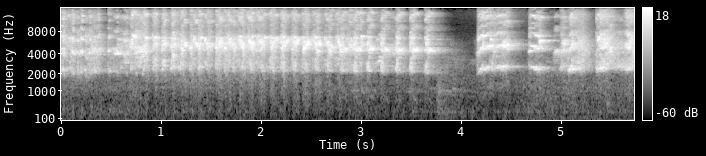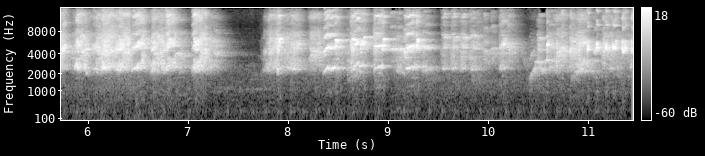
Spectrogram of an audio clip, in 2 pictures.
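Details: Lovebirds chattering: a dense, continuous stream of shrill, rapid chirps running for seconds at a time, broken by two short pauses, a busy flock-like din.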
